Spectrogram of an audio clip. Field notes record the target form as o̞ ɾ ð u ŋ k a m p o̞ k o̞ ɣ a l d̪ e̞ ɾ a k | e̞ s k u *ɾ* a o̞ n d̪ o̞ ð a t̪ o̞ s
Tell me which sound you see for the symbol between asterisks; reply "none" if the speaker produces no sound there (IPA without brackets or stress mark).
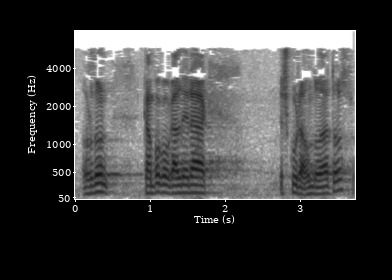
ɾ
